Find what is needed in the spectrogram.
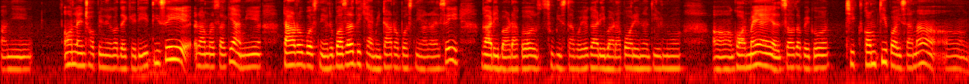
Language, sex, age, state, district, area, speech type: Nepali, female, 18-30, West Bengal, Darjeeling, rural, spontaneous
